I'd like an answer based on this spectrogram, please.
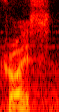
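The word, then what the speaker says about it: Crois: and speaker McDowell okay so they pronounce it Christ okay of them are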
